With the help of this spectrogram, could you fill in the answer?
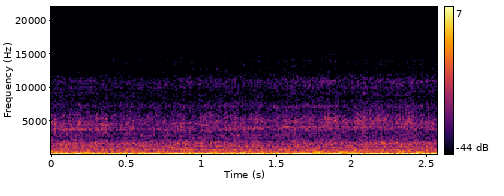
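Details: LM7 5.3L iron-block V8 from 2001 Silverado, 862 heads, 151k miles, warming up: deep even ~700 rpm idle with steady low rumble, no knocks, misses or ticks, no leaks; normal idle.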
